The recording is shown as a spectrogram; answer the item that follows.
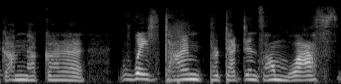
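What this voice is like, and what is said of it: Put-on Scottish accent. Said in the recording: “That was my wonderful Scottish accent.”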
